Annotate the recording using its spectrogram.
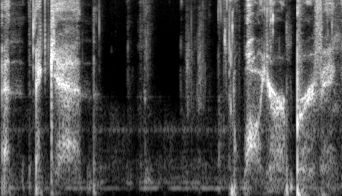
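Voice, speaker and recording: Someone is whispering at a fairly slow pace. Background noise is noticeable. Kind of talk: motivational talk. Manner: whispered, soft-spoken.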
